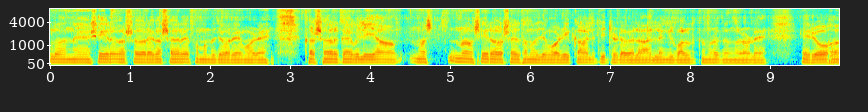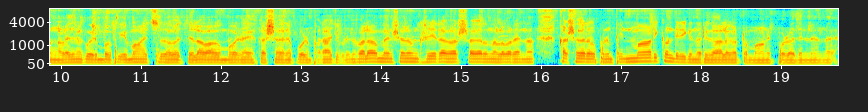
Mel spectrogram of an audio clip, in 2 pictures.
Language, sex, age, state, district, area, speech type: Malayalam, male, 60+, Kerala, Pathanamthitta, rural, spontaneous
